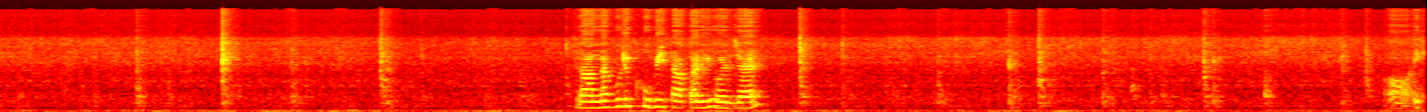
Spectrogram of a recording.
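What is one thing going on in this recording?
A metal spatula scrapes and clatters in a frying pan.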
